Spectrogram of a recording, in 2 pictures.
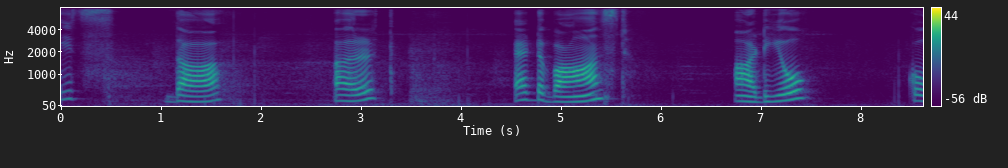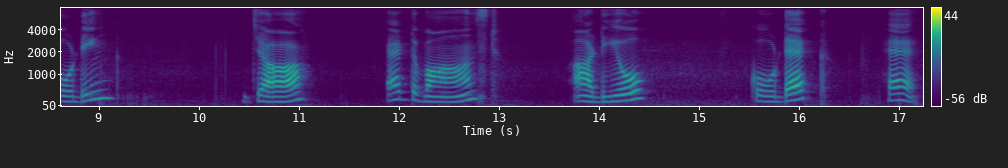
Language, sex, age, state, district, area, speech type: Punjabi, female, 30-45, Punjab, Fazilka, rural, read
